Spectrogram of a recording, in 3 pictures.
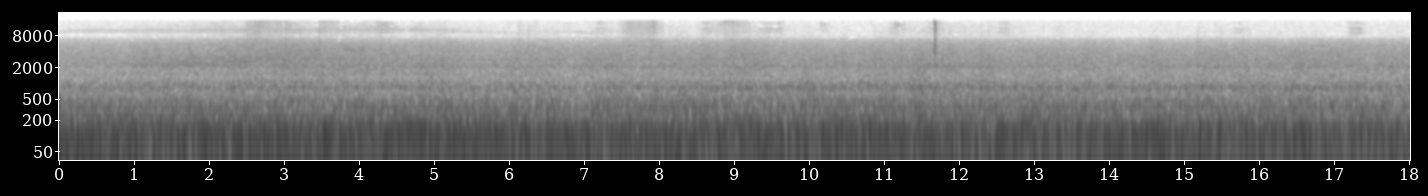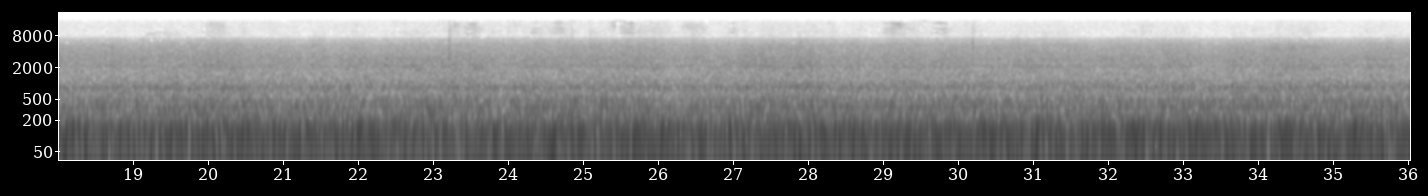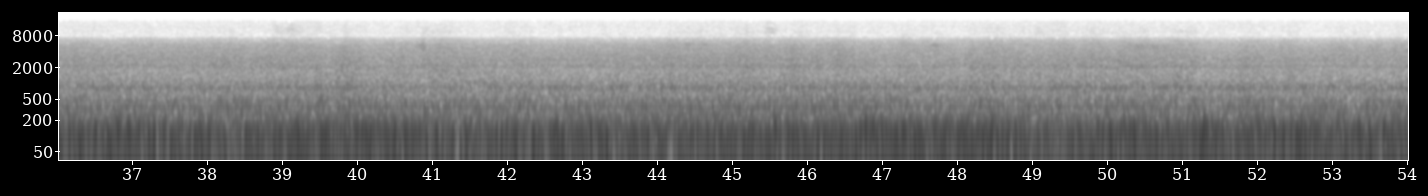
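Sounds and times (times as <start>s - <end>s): lorry engine drone: 0.0s - 54.0s
road rumble: 0.0s - 54.0s.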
